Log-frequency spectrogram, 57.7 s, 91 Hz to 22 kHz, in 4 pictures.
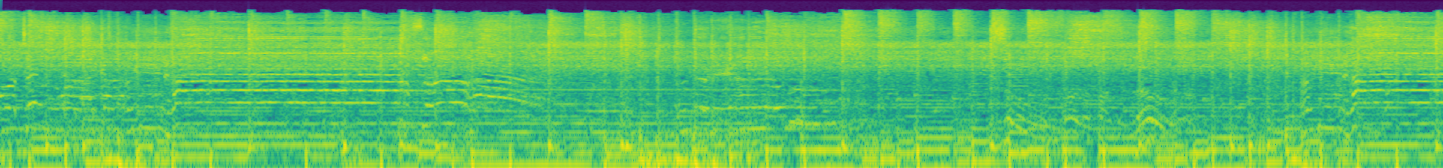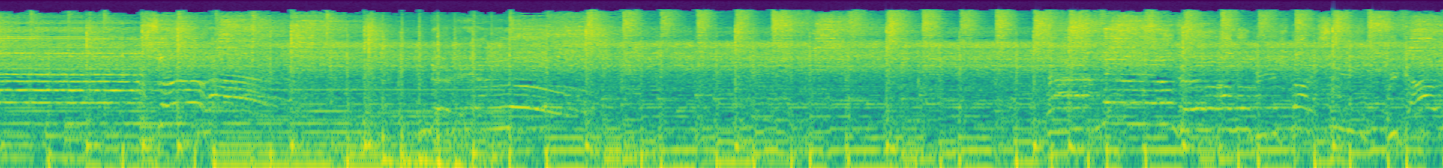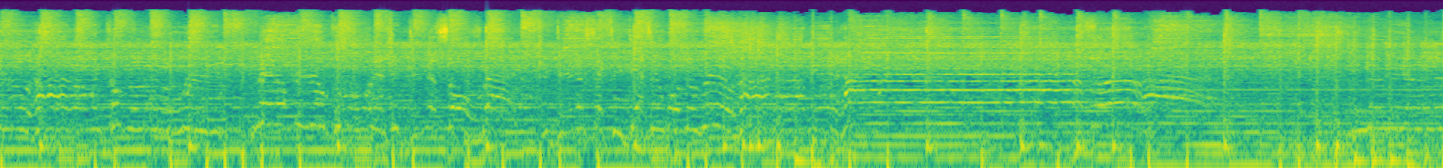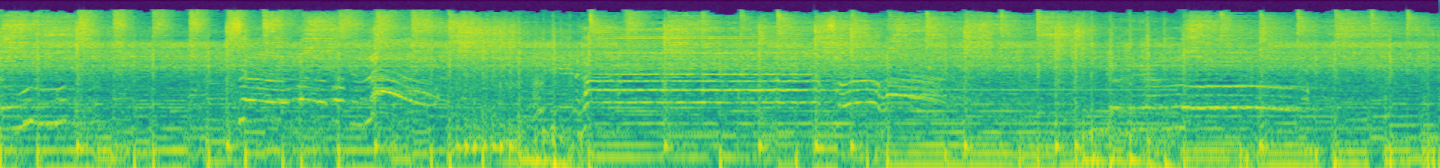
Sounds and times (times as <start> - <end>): Independent music: 0.0 - 57.6
Progressive rock: 0.0 - 57.6
Rock and roll: 0.0 - 57.6.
